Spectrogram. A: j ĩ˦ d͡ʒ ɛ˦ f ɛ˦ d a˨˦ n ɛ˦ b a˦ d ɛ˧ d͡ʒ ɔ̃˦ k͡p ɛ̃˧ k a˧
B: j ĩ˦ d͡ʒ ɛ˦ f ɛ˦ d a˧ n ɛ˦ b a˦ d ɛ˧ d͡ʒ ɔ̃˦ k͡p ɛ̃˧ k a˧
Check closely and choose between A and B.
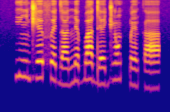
B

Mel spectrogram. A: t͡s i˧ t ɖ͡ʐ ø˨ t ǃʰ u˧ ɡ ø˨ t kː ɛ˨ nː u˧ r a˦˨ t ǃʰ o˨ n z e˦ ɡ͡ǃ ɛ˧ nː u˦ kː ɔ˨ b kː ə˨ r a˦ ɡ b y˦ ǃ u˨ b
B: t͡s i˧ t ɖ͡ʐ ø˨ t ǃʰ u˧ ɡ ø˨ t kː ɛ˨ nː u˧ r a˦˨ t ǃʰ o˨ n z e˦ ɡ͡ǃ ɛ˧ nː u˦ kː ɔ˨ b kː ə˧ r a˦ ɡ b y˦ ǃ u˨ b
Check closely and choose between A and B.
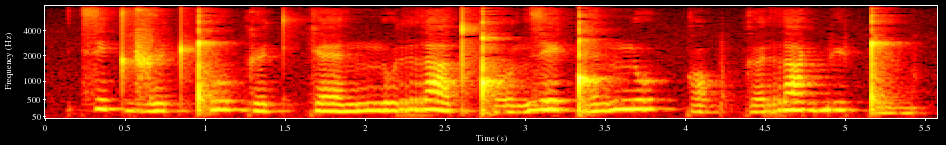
A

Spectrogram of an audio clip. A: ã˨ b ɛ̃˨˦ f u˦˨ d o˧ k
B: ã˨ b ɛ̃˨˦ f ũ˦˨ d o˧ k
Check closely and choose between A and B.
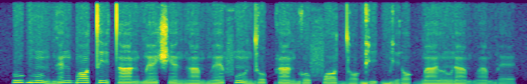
B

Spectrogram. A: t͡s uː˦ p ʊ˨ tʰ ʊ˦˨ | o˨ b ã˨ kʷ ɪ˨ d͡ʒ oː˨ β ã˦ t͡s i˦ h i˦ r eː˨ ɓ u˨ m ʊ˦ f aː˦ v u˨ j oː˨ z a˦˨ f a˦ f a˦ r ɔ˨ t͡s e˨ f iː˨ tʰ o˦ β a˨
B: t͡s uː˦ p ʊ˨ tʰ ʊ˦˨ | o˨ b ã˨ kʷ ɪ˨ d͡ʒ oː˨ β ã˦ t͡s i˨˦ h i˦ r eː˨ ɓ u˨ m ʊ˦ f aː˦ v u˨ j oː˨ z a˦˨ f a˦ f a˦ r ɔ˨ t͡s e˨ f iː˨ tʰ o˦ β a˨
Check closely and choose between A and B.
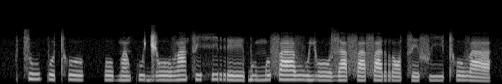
B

